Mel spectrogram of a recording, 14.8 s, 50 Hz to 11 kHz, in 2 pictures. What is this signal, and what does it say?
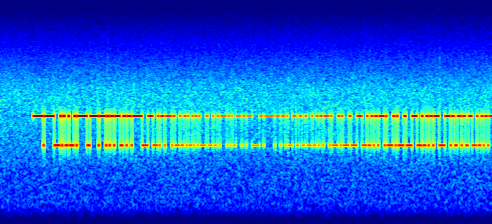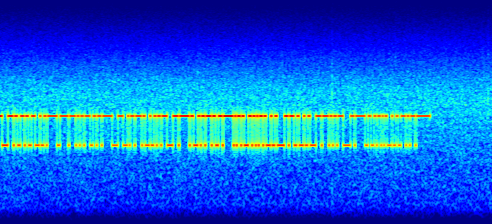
RTTY (45.45 baud, 850 Hz shift), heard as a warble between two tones, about 1700 Hz centre, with radio static and fading. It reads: VK0OHK DE KB5QZI 339 339 922 922 VK0OHK 9A2FNF TU OK5IJ CQ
